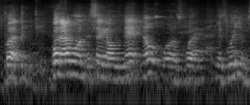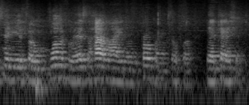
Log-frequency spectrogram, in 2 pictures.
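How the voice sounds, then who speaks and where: A man's voice: a little high, fairly even intonation, moderate pace, a little mellow. A man moderating a candidate forum in a loose, chatty, joking way. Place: community recreation center hall. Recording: echoey hall from far off, dull.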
